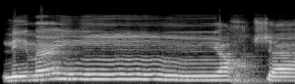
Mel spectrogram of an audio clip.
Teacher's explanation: نون کے اندر غنہ کر کے پڑھیں گے، اس لیے کہ نون ساکن کے بعد میں یا ہے اور نون ساکن کے بعد میں یا آتا ہے تو وہاں غنہ کر کے پڑھتے ہیں۔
